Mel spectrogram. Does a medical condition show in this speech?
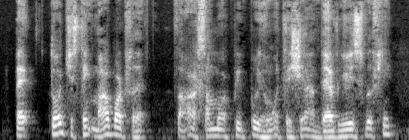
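Yes: idiopathic cerebellar ataxia.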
